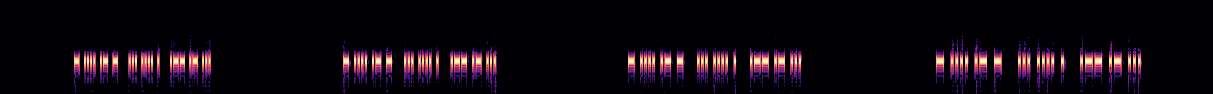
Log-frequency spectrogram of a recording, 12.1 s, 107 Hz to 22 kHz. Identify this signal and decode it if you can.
Morse code, heard as a keyed tone, about 61 wpm, 700 Hz. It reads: THAT SHE WAS THAT SHE WAS THAT SHE WAS THAT SHE WAS
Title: Speed-Racing - Sets of 3 Words 50wpm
